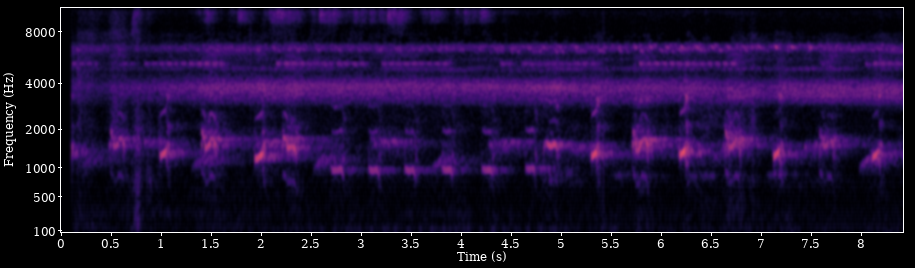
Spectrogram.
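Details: Wood rail singing at nightfall: a run of loud, repeated clucking notes, some rising and some falling, several each second, with occasional higher yelps. A steady high insect drone runs underneath.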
